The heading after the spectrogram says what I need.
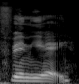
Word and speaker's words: Fine: fer like being fine her name is fine but she pronounces it fer that's what it was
